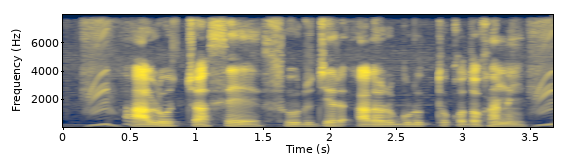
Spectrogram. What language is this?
Bangla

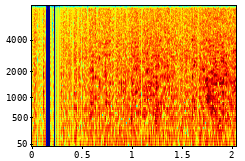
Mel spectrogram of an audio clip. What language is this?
Icelandic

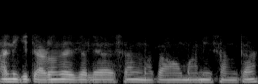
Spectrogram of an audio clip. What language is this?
Konkani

